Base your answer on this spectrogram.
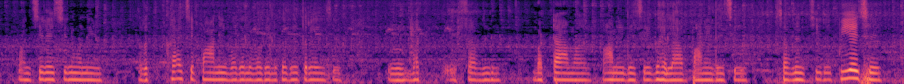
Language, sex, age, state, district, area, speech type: Maithili, female, 45-60, Bihar, Araria, rural, spontaneous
